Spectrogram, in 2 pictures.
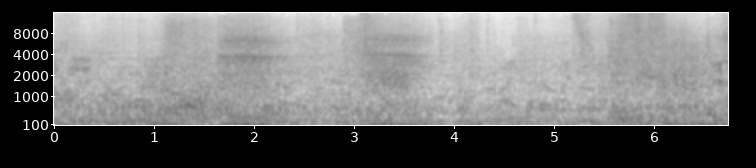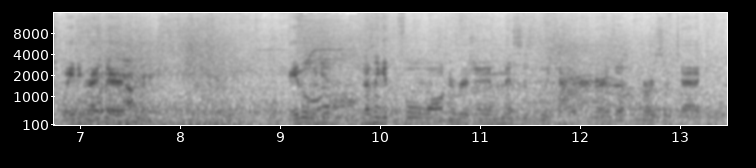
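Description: Game battle effects whoosh and crash loudly.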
